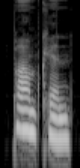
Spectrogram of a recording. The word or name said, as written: pumpkin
